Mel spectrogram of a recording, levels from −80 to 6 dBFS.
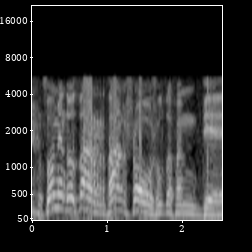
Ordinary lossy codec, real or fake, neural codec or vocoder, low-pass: none; real; none; 5.4 kHz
